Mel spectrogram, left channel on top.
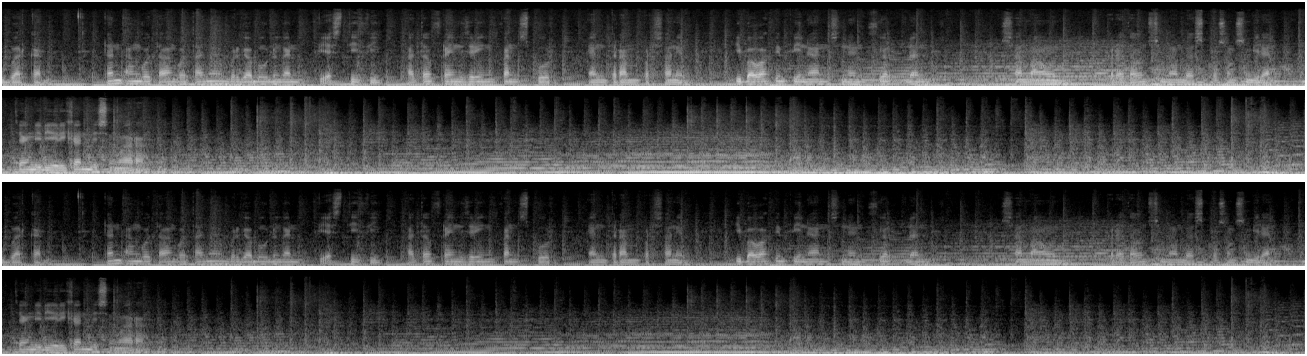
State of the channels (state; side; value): quieter; right; 7.2 dB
